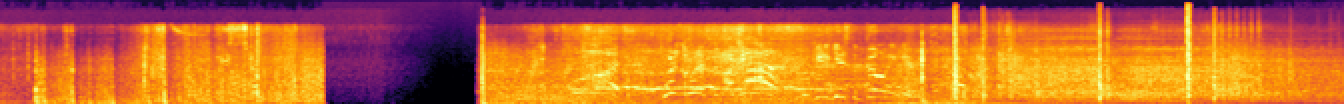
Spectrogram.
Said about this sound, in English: The U.S. forces get the Iraqi answer to the surrender plea in the form of rocket propelled grenades and a heavy barrage of mortar fire. This is the sound of an RPG whizzing overhead before the tape goes blank as this reporter dives behind a Humvee.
